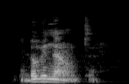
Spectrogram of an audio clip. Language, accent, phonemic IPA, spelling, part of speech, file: French, Canada, /bʁy.nɑ̃t/, brunante, noun, LL-Q150 (fra)-brunante.wav
- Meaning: dusk, twilight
